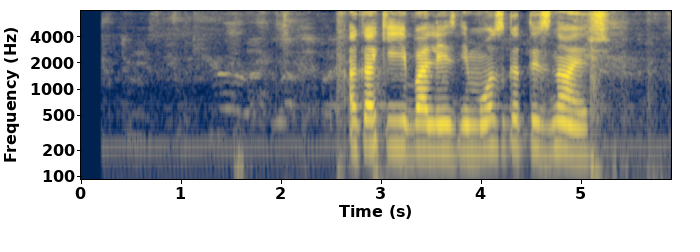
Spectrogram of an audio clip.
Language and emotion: Russian, neutral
